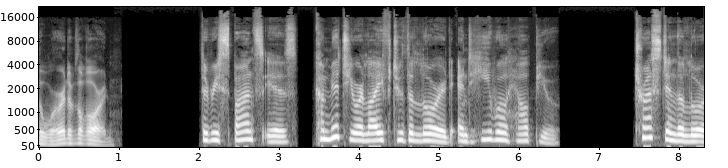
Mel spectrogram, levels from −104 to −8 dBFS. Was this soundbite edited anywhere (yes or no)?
yes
